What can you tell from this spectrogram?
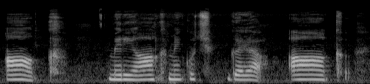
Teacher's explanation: next दूसरा अनुनासिका क्या है को भूलकर स्वर होते हैं यह इन का उच्चारण मुख और नासिका दोनों से होता है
